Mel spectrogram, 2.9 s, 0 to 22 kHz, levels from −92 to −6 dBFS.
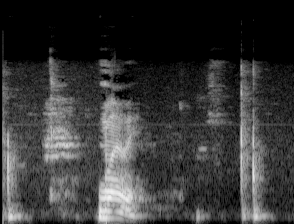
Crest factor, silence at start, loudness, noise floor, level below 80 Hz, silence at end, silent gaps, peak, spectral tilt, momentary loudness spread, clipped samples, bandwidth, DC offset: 20 dB; 0.05 s; -20 LUFS; -45 dBFS; -56 dBFS; 0.25 s; none; -2 dBFS; -6 dB/octave; 15 LU; under 0.1%; 8 kHz; under 0.1%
